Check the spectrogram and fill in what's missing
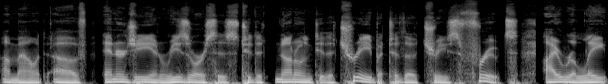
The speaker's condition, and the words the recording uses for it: No condition.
